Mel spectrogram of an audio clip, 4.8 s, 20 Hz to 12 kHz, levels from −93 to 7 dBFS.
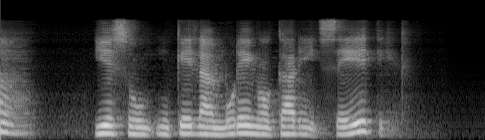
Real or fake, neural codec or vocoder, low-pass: fake; codec, 16 kHz, about 1 kbps, DyCAST, with the encoder's durations; 7.2 kHz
